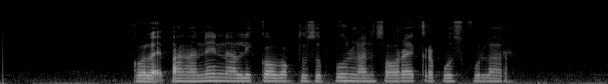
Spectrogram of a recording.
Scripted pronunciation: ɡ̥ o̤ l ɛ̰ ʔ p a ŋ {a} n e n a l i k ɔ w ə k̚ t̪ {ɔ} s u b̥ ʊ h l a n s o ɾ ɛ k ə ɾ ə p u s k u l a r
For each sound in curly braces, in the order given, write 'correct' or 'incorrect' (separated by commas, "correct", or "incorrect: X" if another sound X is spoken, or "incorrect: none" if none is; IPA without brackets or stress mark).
correct, incorrect: u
